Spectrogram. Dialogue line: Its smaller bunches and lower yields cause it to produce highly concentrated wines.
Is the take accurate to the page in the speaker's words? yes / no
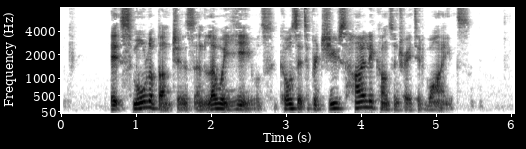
yes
